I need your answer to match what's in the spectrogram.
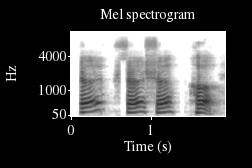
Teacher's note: जब आप इनका उच्चारण करते हैं तो एक घर्षण सा उत्पन्न होता है और गर्म हवा मुख से बाहर आती है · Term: ऊष्म व्यंजन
